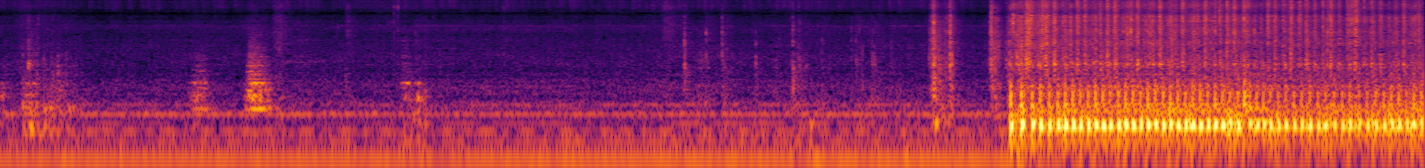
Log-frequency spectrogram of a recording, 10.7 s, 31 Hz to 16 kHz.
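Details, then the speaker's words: McCulloch D44 direct-drive chainsaw, unrun for 15 years and said to be a hard, stubborn runner, flooded with WD40: pull-start thumps, then a ragged two-stroke buzz that barely holds while smoking; spark plug suspected; hard starting. "she's trying she's smoking let mix up more fuel let's try this again"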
